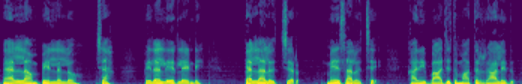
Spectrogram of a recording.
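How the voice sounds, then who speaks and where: A woman voicing an older village mother-in-law who scolds her idle sons in an animated story. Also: sits low, dry recording, soft background music, lightly acted. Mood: scolding. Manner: scolding, quick.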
